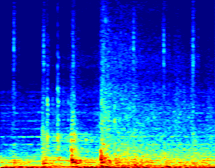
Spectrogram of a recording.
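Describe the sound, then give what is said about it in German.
Several sharp knocks on wood aboard the ship Demeter, given as an all-clear signal, around six quick raps in an uneven pattern, heard over a steady low rumble with no one speaking. “Um Entwarnung zu geben, klopfen wir so auf Holz.”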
